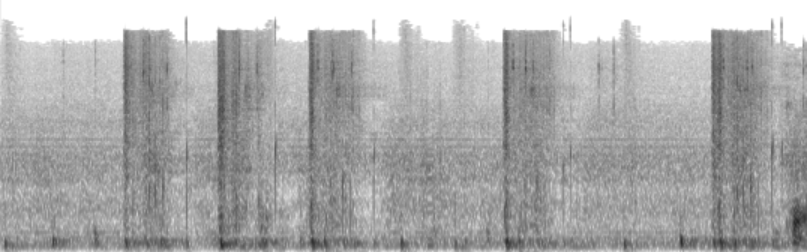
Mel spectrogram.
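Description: Crops rustle and snap as they are broken, in short bursts.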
